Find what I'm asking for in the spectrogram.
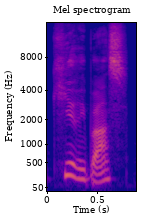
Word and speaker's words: Kiribati: Ausgesprochen Kiribati.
